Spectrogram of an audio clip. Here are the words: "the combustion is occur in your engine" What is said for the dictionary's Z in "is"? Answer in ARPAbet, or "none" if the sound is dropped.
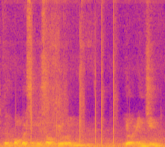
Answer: S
